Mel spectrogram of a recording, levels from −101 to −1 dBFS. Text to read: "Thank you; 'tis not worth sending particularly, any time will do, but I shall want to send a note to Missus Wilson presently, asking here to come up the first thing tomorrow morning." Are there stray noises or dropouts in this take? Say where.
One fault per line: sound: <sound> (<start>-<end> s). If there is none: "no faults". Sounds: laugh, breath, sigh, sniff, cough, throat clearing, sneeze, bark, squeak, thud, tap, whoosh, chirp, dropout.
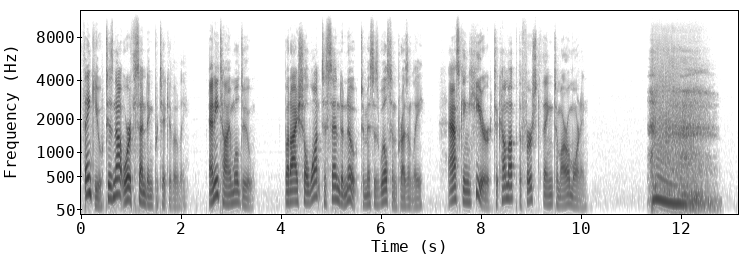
sound: sigh (11.3-12.9 s)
